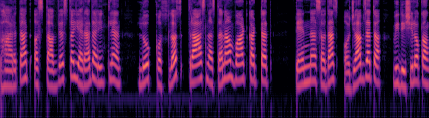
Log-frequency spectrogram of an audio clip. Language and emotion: Goan Konkani, surprised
